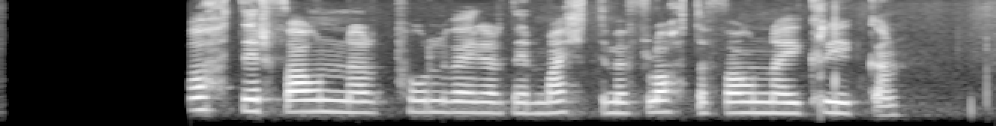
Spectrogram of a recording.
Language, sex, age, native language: Icelandic, female, 18-19, Icelandic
